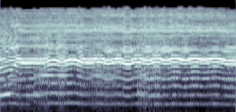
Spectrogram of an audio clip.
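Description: A male folk singer holding one long sung note with a wide, even vibrato, over string accompaniment.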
